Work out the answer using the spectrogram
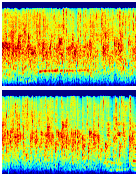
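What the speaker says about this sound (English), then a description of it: "Let's give another round of applause for all of our speakers." An in-person audience at a forum on ending militarism and saving the planet gives the speakers a sustained round of loud applause that stays dense and steady until it tapers at the end.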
